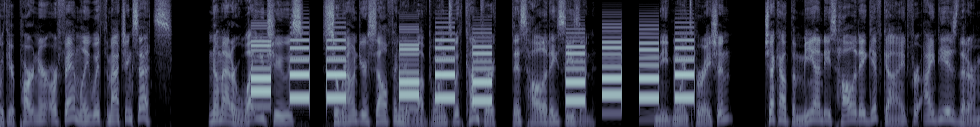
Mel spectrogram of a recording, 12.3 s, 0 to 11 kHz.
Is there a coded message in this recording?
Yes: DTMF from 3.1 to 8.7 s, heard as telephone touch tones, dialled by hand, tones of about 240 ms, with speech in Italian. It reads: 066 761 1856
